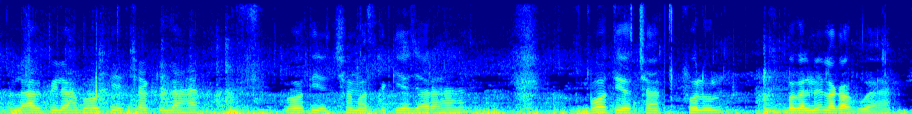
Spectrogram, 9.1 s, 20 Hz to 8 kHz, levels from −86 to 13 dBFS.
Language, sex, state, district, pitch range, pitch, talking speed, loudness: Hindi, male, Chhattisgarh, Balrampur, 135-160 Hz, 150 Hz, 165 wpm, -29 LUFS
